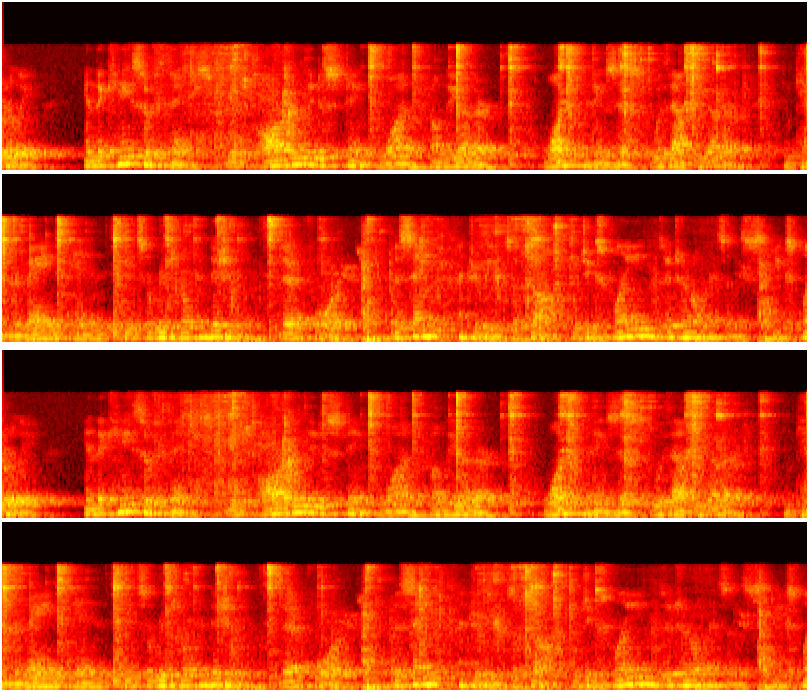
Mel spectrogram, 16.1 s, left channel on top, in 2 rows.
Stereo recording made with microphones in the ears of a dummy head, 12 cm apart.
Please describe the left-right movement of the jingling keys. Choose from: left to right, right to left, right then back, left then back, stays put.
left then back.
